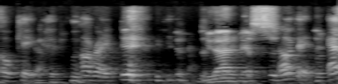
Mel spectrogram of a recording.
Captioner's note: laughs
